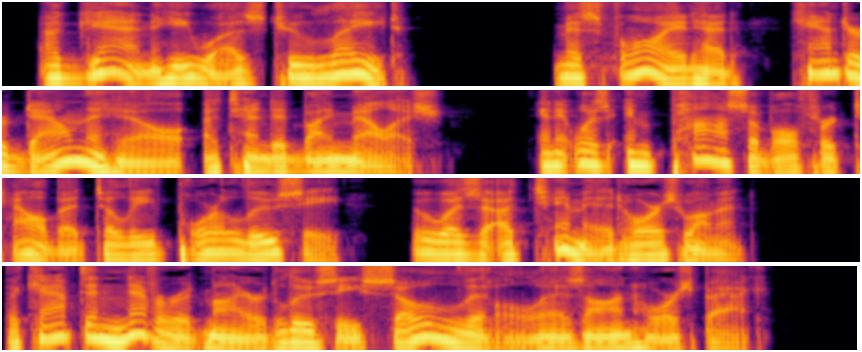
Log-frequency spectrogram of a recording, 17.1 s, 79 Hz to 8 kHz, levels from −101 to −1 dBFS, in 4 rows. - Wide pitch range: Yes, wide, 6.6 semitones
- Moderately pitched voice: No, low, 110 Hz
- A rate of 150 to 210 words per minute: No, average, 140 wpm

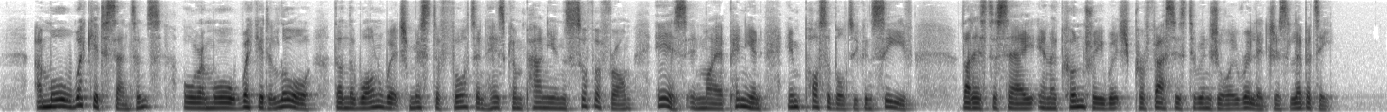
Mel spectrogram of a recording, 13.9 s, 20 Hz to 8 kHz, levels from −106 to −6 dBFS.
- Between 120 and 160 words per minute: No, average, 175 wpm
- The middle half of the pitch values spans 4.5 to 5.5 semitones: No, average, 3.2 semitones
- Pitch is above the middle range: No, low, 135 Hz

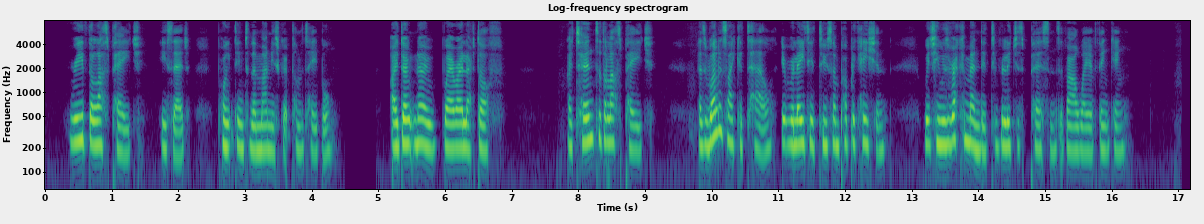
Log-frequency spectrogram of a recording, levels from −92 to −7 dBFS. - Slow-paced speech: No, average, 170 wpm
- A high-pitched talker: Yes, high, 210 Hz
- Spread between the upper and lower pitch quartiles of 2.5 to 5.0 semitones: Yes, average, 3.0 semitones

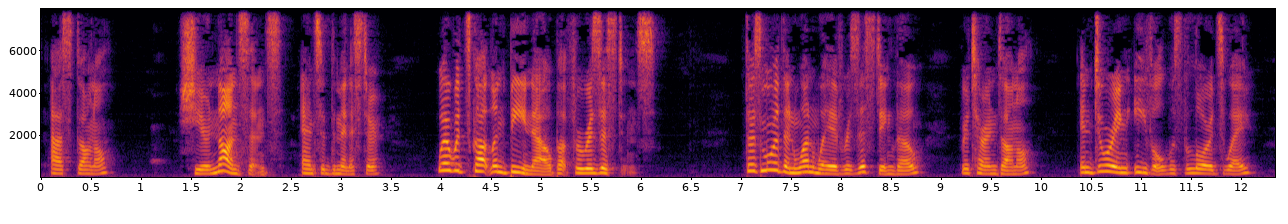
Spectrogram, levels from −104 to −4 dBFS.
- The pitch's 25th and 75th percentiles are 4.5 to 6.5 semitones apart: Yes, wide, 5.5 semitones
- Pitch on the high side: Yes, high, 200 Hz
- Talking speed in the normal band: Yes, average, 150 wpm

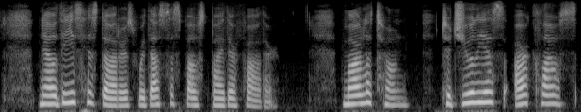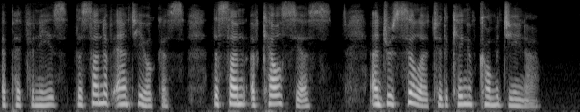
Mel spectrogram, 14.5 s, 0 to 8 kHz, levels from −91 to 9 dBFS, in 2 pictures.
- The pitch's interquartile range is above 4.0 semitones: No, average, 3.3 semitones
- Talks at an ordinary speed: No, slow, 125 wpm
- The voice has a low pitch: No, high, 210 Hz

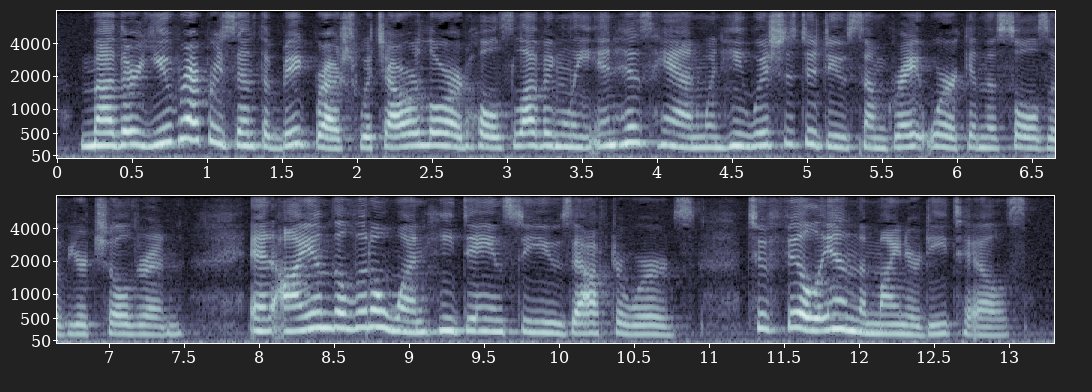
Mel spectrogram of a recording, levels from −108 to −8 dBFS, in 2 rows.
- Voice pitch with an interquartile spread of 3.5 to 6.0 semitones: Yes, average, 4.2 semitones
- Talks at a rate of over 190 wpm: Yes, fast, 205 wpm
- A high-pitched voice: Yes, high, 235 Hz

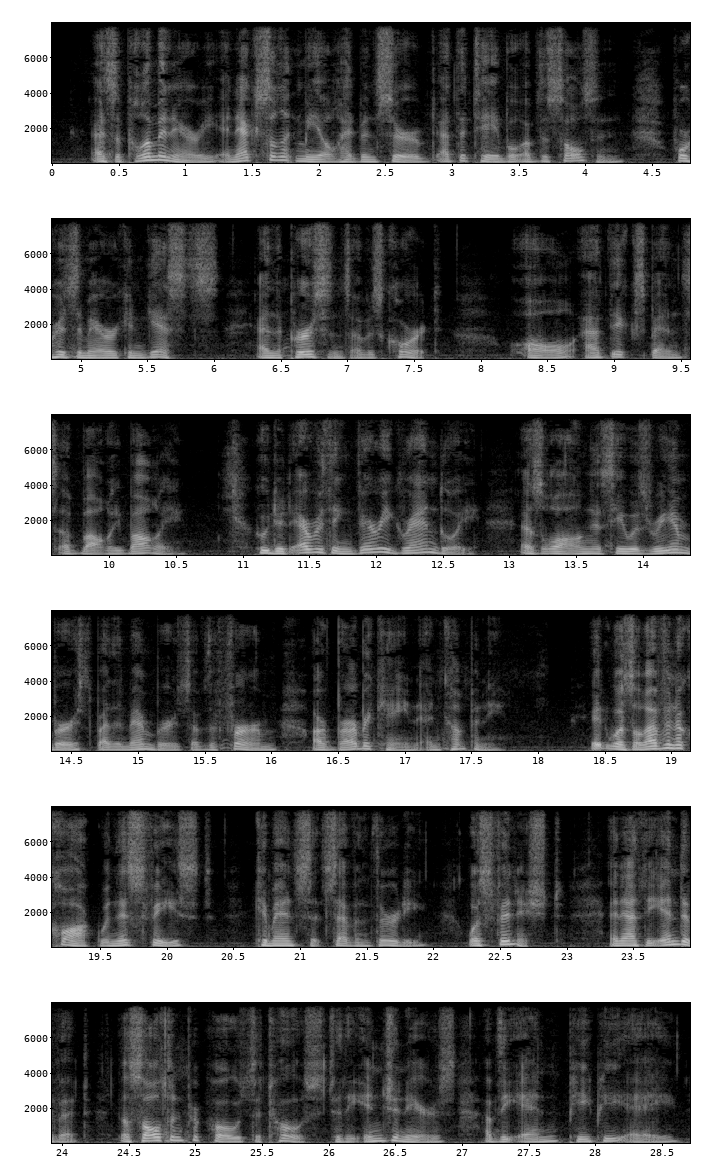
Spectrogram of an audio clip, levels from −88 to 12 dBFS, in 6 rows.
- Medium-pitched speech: No, low, 125 Hz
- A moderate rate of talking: Yes, average, 180 wpm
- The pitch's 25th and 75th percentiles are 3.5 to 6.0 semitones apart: Yes, average, 4.9 semitones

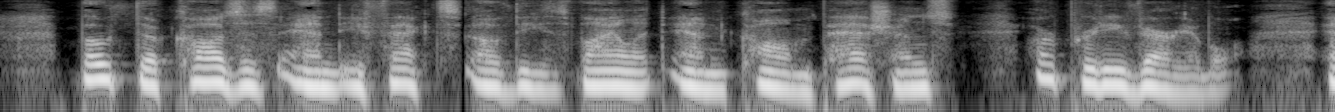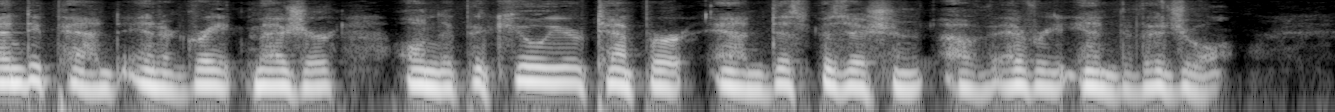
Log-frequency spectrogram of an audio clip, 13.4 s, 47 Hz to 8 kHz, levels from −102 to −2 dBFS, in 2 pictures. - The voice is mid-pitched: Yes, medium, 155 Hz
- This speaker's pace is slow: Yes, slow, 130 wpm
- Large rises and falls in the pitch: No, average, 2.7 semitones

